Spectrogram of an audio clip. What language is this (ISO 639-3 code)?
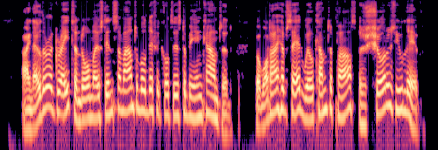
eng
